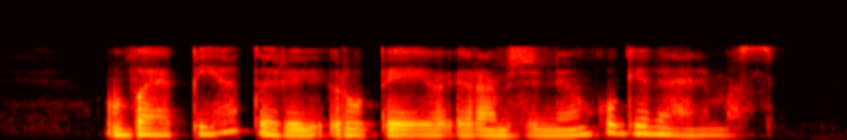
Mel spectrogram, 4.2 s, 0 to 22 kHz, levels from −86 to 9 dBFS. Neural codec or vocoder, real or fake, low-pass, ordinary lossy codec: none; real; 5.4 kHz; AAC, 32 kbps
